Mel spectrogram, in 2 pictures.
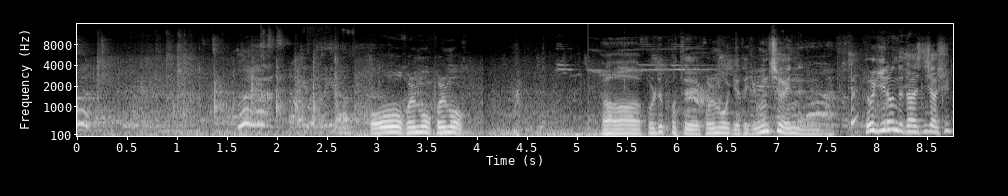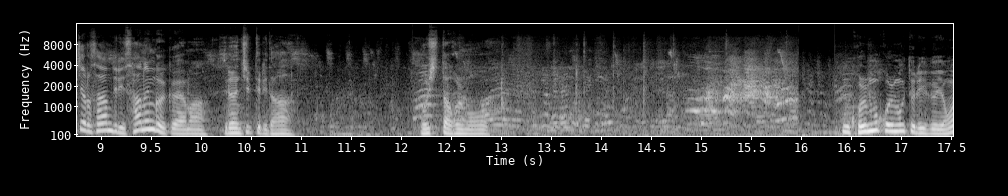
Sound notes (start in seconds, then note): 14.6 the laughter of local children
